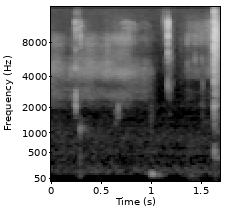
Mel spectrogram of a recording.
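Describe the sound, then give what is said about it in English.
Chewing of crunchy edible crickets, with a few sharp, crackly bites scattered over a quiet moment and the loudest crunch near the end. No one speaks. “When you hit that first like outer skin, it's very like crunch.”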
